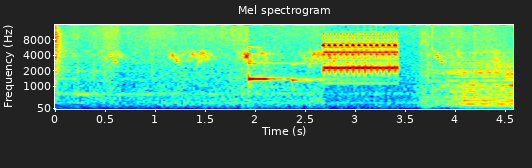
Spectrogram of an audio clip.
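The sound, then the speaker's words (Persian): Electronic telephone ringtone rings in one loud, steady burst of stacked bright tones, framed by quieter tonal beeps before and a softer harmonic tone sequence after, with no talking. “به تلفن تو جواب میدیم بله ببخشید”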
